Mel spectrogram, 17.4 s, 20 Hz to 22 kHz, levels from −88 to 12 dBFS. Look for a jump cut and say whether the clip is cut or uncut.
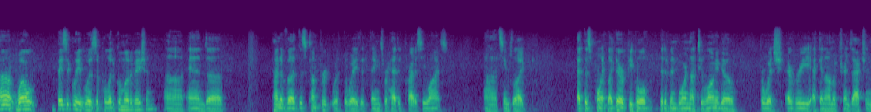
uncut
